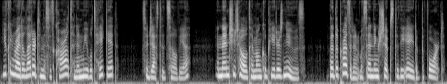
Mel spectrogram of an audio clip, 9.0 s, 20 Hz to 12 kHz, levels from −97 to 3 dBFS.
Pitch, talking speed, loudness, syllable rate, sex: 245 Hz, 235 wpm, -17 LUFS, 6.3 syllables/s, female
